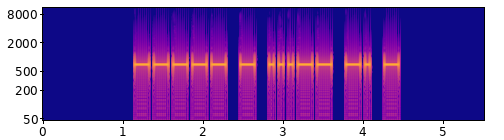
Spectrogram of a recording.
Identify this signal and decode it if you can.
Morse code, heard as a keyed tone, about 20 wpm, 700 Hz. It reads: 0T3NT
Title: Code Groups - 5 Letter:Numbers - 20wpm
